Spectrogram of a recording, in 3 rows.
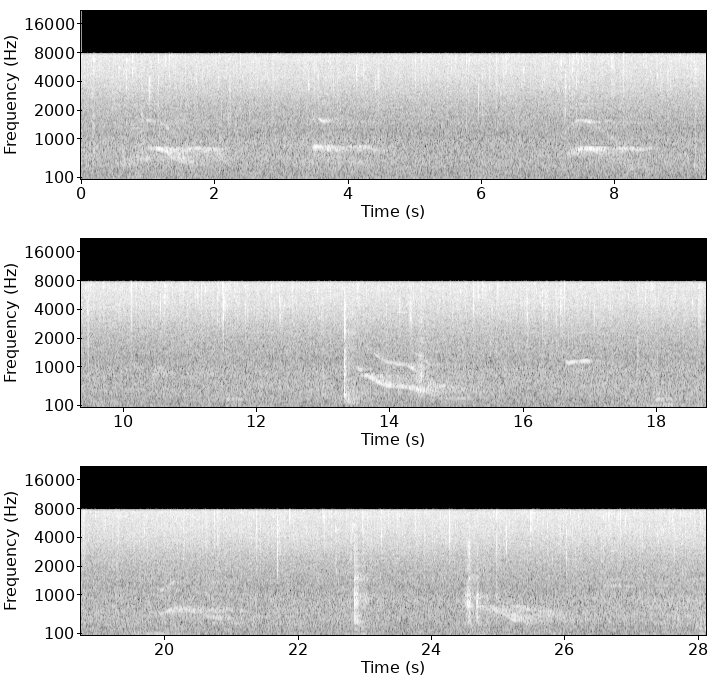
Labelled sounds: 7.4	7.9	humpback whale, 0.78 to 1.6 kHz
13.6	14.4	humpback whale, 0.78 to 1.4 kHz
16.6	17.0	humpback whale, 1.0 to 1.2 kHz

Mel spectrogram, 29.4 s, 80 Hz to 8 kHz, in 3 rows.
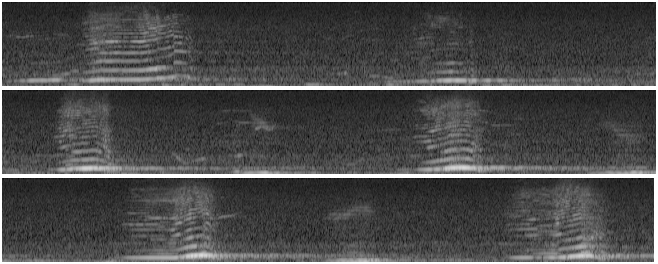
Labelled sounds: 0.2	2.8	humpback whale, 0.86 to 8.0 kHz
6.2	6.9	humpback whale, 0.83 to 4.7 kHz
10.6	11.3	humpback whale, 0.80 to 4.8 kHz
13.3	14.0	humpback whale, 1.8 to 2.7 kHz
15.9	17.5	humpback whale, 0.83 to 4.3 kHz
19.0	19.3	humpback whale, 1.4 to 1.7 kHz
21.4	23.2	humpback whale, 0.86 to 5.3 kHz
24.5	25.2	humpback whale, 1.8 to 2.8 kHz
27.2	28.8	humpback whale, 0.80 to 5.9 kHz

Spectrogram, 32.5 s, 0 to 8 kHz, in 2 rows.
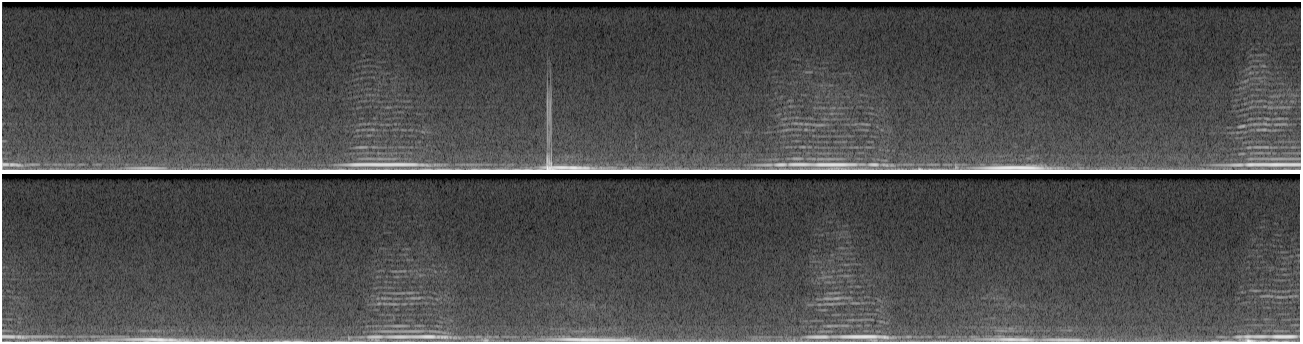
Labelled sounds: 4.3	4.7	humpback whale, 1.0 to 5.0 kHz
9.7	10.9	humpback whale, 1.1 to 2.7 kHz
15.3	16.1	humpback whale, 0.80 to 5.5 kHz
20.8	21.5	humpback whale, 0.80 to 2.7 kHz
26.3	27.2	humpback whale, 0.80 to 3.7 kHz
31.7	32.4	humpback whale, 0.80 to 2.6 kHz

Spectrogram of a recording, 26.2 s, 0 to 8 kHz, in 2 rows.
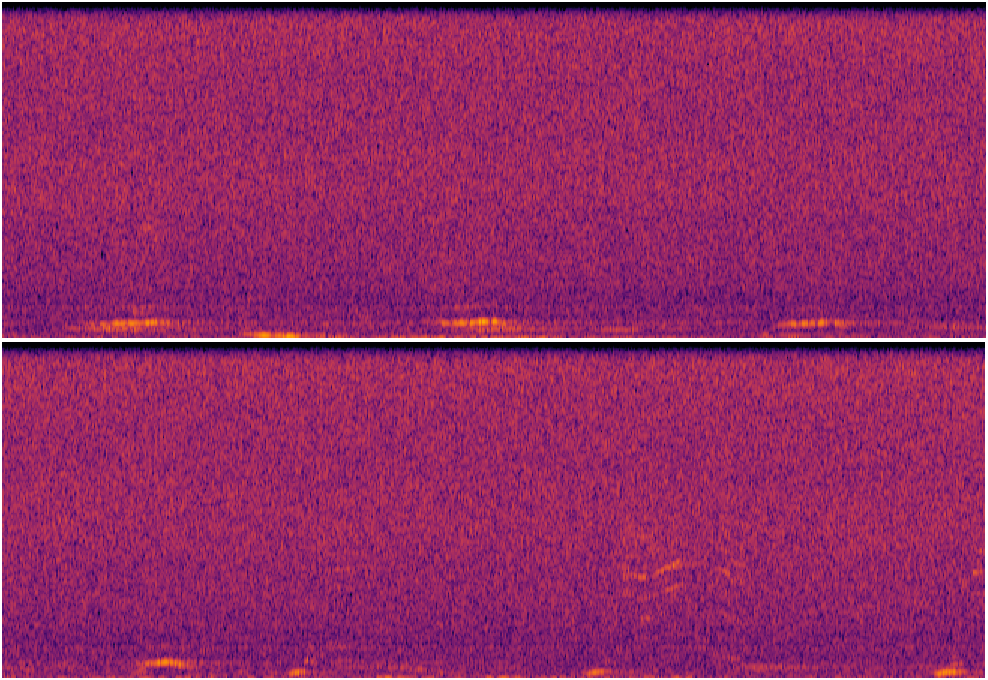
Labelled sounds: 21.8	22.3	humpback whale, 2.1 to 2.8 kHz

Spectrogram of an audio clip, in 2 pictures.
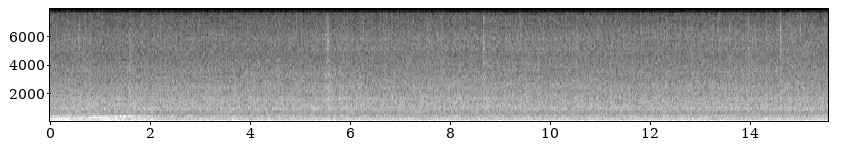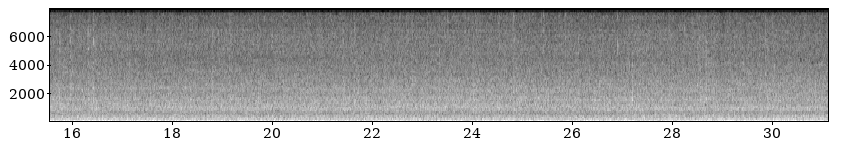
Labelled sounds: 0.0	0.3	humpback whale, 0.28 to 0.40 kHz
0.7	1.2	humpback whale, 0.28 to 0.35 kHz

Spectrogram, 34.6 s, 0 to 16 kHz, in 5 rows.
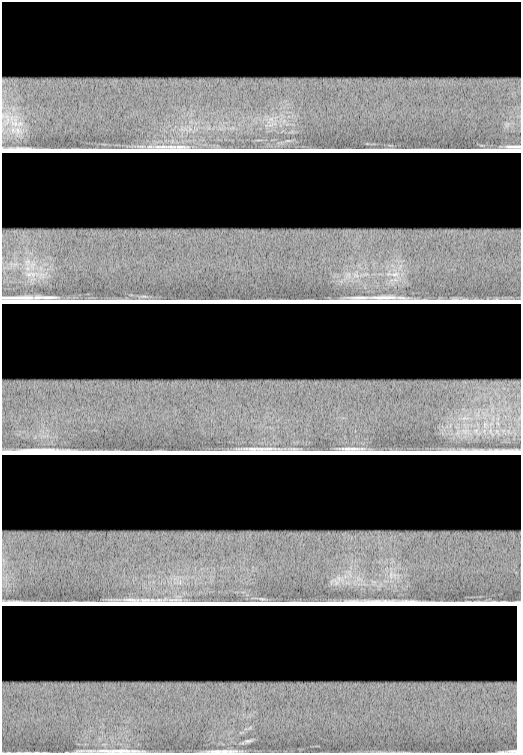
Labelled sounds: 1.9	2.2	humpback whale, 0.80 to 0.96 kHz
3.3	4.0	humpback whale, 0.80 to 3.6 kHz
6.9	7.5	humpback whale, 1.9 to 4.0 kHz
11.3	11.6	humpback whale, 2.0 to 2.1 kHz
19.9	20.2	humpback whale, 2.1 to 2.3 kHz
23.1	24.1	humpback whale, 0.80 to 1.3 kHz
25.1	25.9	humpback whale, 1.6 to 2.5 kHz
30.8	31.1	humpback whale, 0.96 to 1.6 kHz

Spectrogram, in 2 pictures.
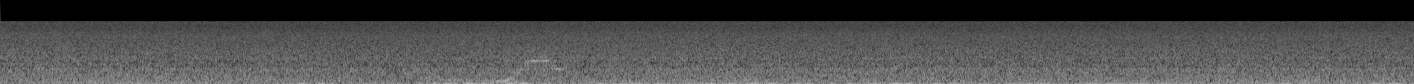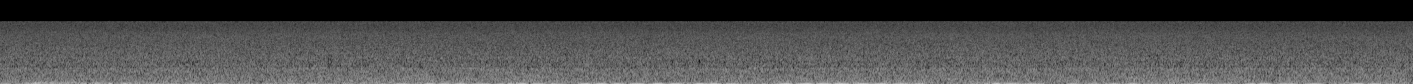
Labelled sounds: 5.2	5.5	humpback whale, 0.99 to 1.2 kHz

